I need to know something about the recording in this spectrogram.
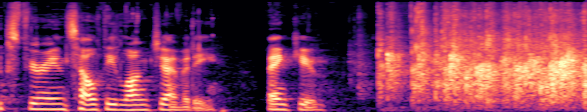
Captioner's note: applause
